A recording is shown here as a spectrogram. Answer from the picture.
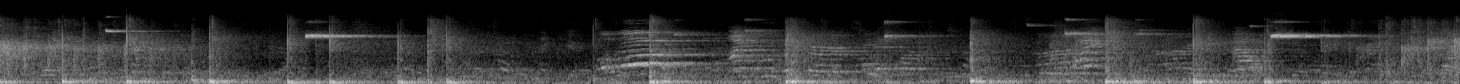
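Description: Volleyball rally in a gym: a volleyball struck again and again by players' hands and forearms, sharp knocks that echo around the hall, with short high sneaker squeaks on the hardwood floor between hits.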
